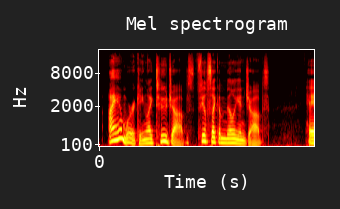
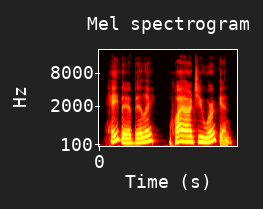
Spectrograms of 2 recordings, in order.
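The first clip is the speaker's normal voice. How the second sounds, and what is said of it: Deep Georgia drawl. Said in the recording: “I loved his deep Georgia drawl.”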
